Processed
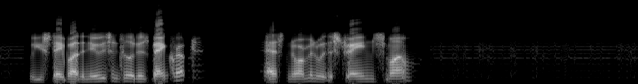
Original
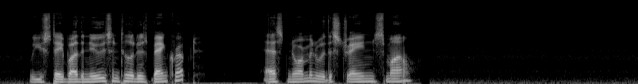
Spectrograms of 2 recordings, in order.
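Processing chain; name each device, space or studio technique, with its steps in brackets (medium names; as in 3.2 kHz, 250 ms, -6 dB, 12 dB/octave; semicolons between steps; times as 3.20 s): talking toy (LPC vocoder at 8 kHz pitch kept; high-pass 630 Hz 12 dB/octave; peaking EQ 2.3 kHz +10 dB 0.27 oct; saturation -11 dBFS, distortion -16 dB); trim +5.5 dB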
